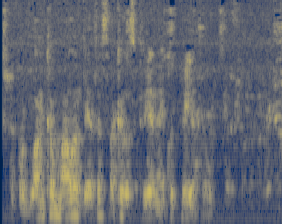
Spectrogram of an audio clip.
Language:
Macedonian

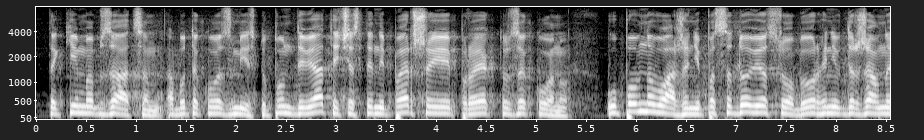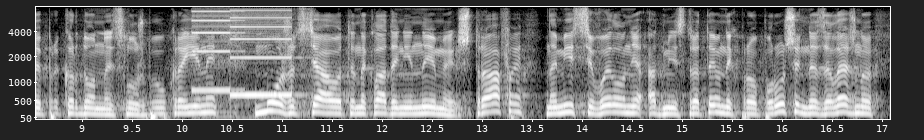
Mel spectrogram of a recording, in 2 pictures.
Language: Ukrainian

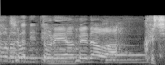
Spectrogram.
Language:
Japanese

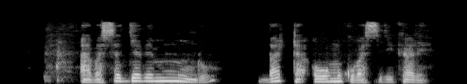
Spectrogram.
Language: Ganda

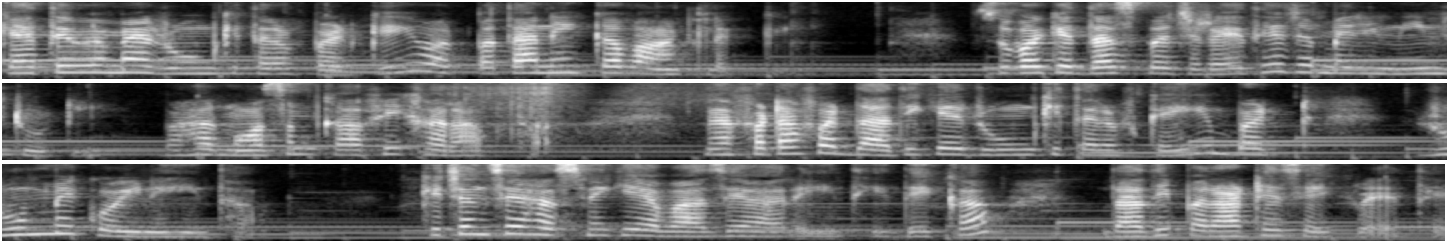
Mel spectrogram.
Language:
Hindi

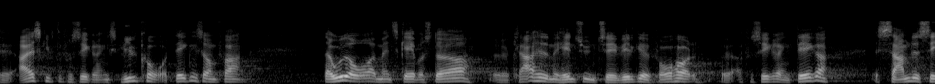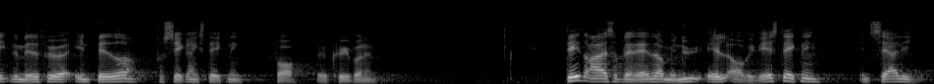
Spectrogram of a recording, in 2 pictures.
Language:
Danish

